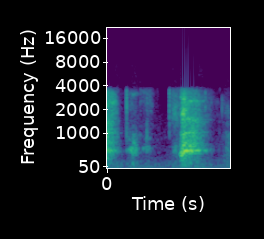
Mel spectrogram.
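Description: A dog gives a few short barks, a quick pair of yaps followed by one louder, fuller bark, sounding slightly muffled and narrow, as if over a phone line.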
